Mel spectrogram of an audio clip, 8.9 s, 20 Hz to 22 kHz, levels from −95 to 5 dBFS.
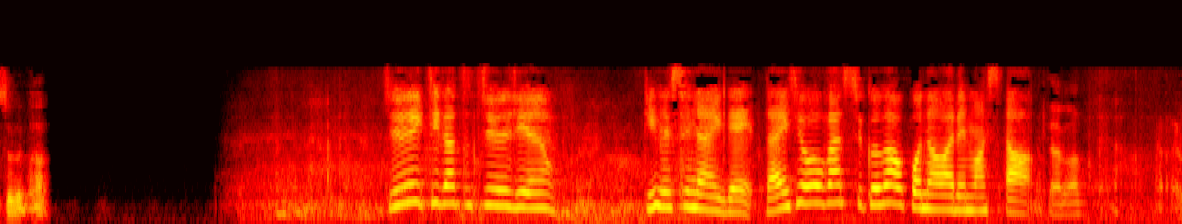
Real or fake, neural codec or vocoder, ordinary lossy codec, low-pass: fake; codec, 16 kHz, 1 kbps, FunCodec, trained on LibriTTS, 50 frames a second; MP3, 32 kbps; 7.2 kHz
